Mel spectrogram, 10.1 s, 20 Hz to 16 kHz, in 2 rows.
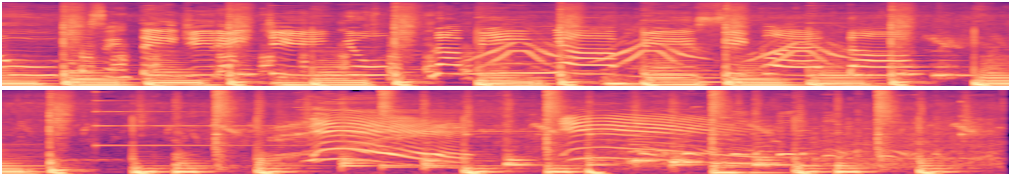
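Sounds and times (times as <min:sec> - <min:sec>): upbeat cartoon music: 0:00.0 - 0:10.0.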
